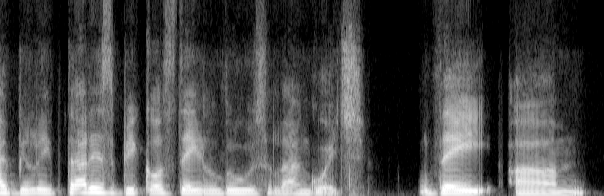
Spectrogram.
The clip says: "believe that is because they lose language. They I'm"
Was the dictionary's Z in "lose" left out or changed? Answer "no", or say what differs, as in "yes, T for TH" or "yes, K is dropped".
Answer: no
